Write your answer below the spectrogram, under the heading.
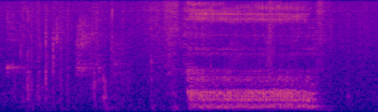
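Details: Blenheim Cavalier King Charles Spaniel puppy, one of a litter of five born at New Year's, in an indoor puppy pen after moving to a bigger pen; a low, steady, harmonic growl lasting over a second follows soft scuffling sounds.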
